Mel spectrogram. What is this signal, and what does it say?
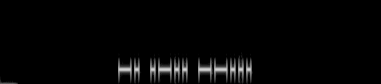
Morse code, heard as a keyed tone, about 30 wpm, 700 Hz. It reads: NL7
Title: USA Call Sign Prefixes - Repeated 2x - 30wpm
